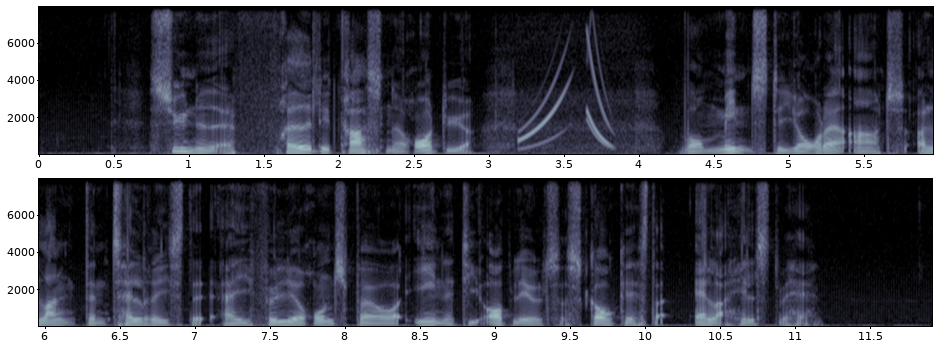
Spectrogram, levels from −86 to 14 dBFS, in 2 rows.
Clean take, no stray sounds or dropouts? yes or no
no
